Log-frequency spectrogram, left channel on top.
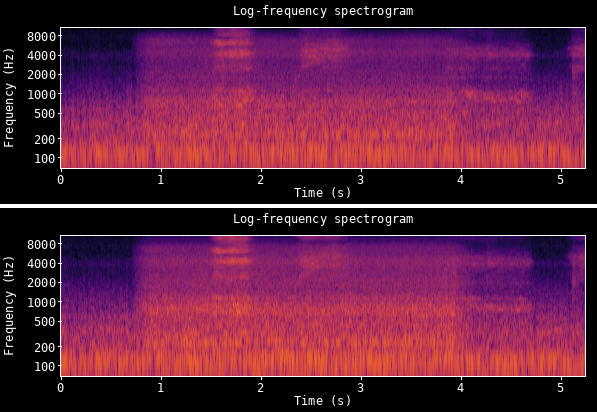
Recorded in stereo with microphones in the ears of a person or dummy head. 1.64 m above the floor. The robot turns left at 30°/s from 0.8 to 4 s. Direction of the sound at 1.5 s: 70° right (ahead or behind).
